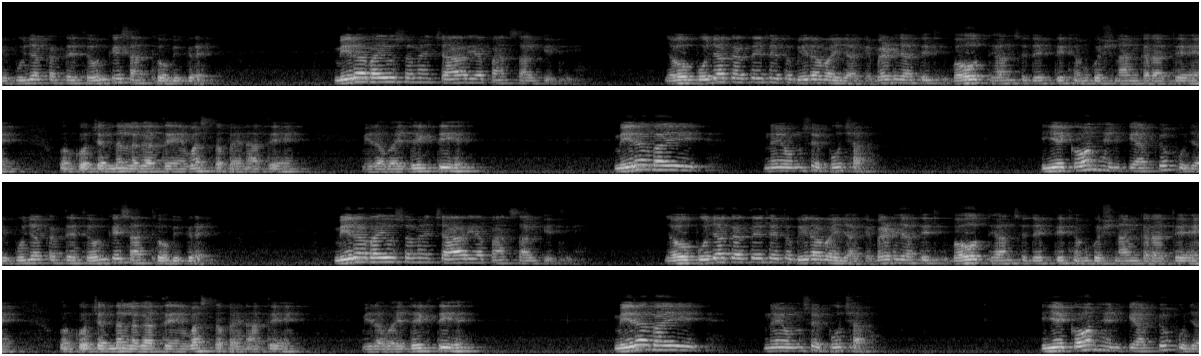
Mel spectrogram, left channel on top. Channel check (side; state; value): both; normal; correlation 0.57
